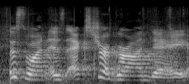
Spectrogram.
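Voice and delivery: usual speaking voice

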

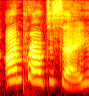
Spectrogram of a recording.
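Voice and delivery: proud announcement, slow, high and loud; high, loud, self-satisfied proclamation. A narrator's reading. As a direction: declare it grandly, drawn out with pride. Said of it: "Officer Luciana said proudly".

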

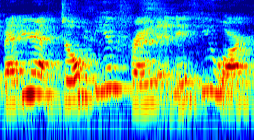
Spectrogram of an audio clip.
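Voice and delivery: ordinary delivery

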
